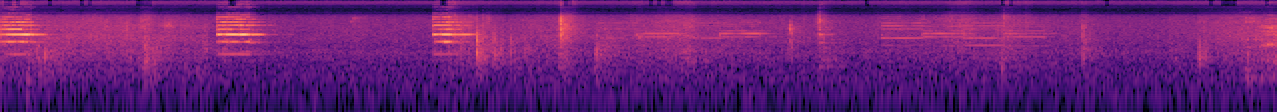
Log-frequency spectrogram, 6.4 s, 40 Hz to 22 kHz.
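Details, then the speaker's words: Heavy Pixhack 2.8.4 quadcopter, 40 A linear ESCs, 360 kV motors, 14-inch props, 4S 5200 mAh battery, indoors; the motors only reach arming speed and it won't take off: short high beeps about once a second, a warning of unknown meaning. "that noise is so annoying"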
